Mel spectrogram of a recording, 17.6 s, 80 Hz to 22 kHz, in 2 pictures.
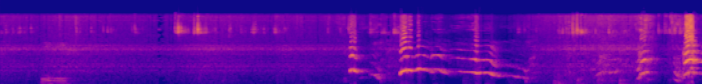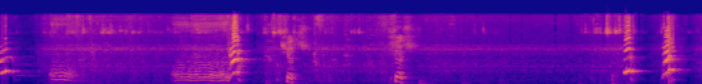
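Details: A puppy named Harley, 15 weeks old, meets Lasky, a Siberian Husky, scared at first then playing together; high whimpering yips and whines rise and fall in bursts, with sharp barks near the end.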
